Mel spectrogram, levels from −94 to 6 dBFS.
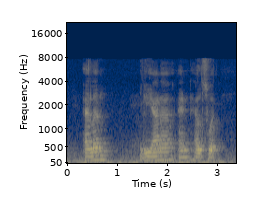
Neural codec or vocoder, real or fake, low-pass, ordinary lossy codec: none; real; none; none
